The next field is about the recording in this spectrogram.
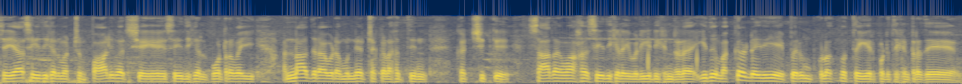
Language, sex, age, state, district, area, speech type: Tamil, male, 45-60, Tamil Nadu, Salem, rural, spontaneous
